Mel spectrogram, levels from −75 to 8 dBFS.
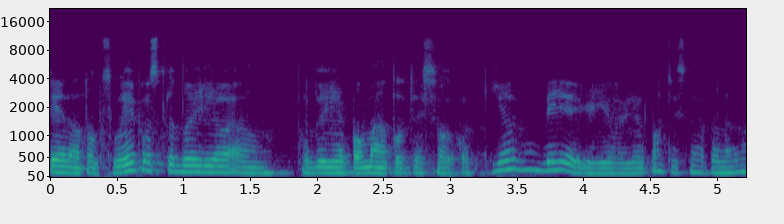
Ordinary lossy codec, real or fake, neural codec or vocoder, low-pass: Opus, 32 kbps; fake; codec, 24 kHz, 1 kbps, SNAC; 10.8 kHz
